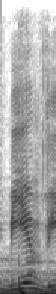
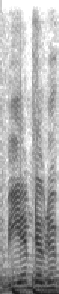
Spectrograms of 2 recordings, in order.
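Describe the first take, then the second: First: The last letter is said as 'vee'. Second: The last letter is said as 'double-u'. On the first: This is how it is said in its home country. The speaker calls it right. "इसकी जो real pronunciation है" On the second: This is the common international way of saying it. The speaker calls it wrong. "आप में से ज्यादातर लोग इस company को बी एम डब्ल्यू प्रोनाउंस करते होंगे"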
